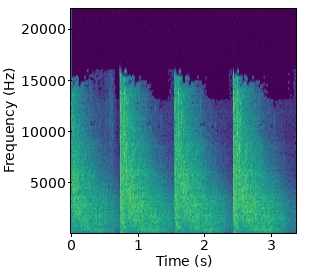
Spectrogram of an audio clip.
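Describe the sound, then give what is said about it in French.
Colt .45 pistol shots fired through the glass panel of an elevator: loud, sharp bangs at steady intervals, three plainly marked, each followed by a long fading ring. “L'un d'eux, Colt 45 à la main, tire à quatre reprises à travers la vitre du panneau gauche de l'ascenseur.”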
